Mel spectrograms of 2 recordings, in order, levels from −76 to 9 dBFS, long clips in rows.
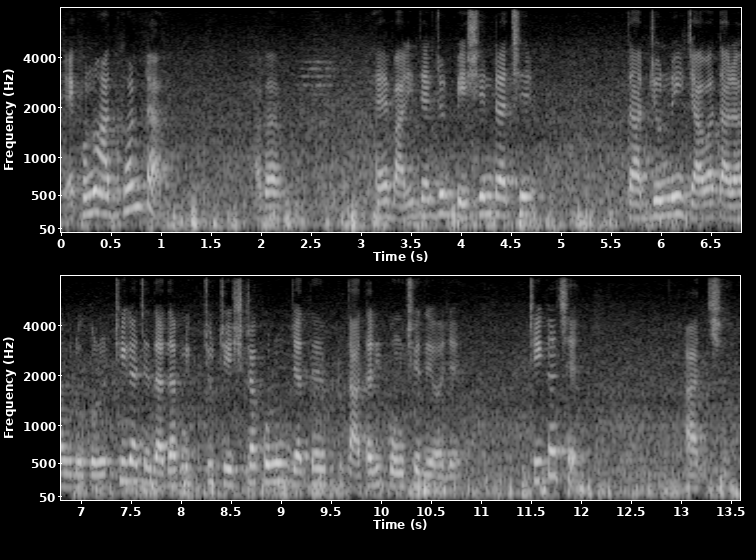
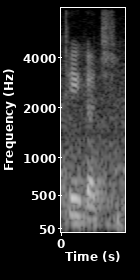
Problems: constant background noise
